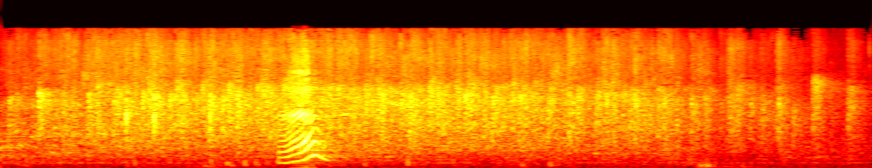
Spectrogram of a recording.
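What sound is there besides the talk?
audience applause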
